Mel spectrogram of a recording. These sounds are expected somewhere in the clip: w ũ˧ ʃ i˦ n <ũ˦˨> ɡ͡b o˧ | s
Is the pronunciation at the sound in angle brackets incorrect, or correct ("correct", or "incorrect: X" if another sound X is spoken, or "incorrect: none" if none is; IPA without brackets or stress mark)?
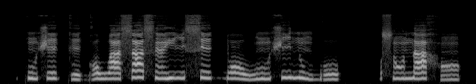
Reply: correct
